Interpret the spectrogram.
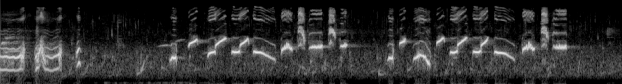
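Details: Training master song of the white-rumped shama, meant to make a caged bird sing in reply. Varied melodious phrases of looping whistles, sliding up and down, with crisp high chips between them.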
